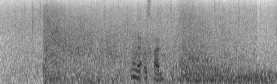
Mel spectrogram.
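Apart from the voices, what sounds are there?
rain and thunder in Nancy Drew video game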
